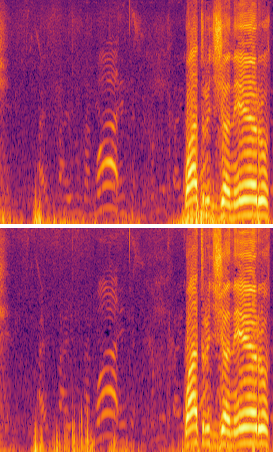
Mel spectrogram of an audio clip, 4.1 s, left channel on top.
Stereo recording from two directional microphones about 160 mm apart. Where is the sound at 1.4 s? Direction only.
60° right (ahead or behind).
